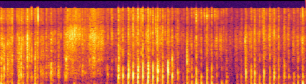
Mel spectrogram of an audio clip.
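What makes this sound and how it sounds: Hands in grey and black work gloves scratch, squeeze and tap a small, solid, dense block of compressed dry hay wrapped in clear plastic film with a paper label. A fast, uneven run of short, dull taps and scratches comes with crinkly film and dry hay rustling, mostly low in tone with quick, dry decays.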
